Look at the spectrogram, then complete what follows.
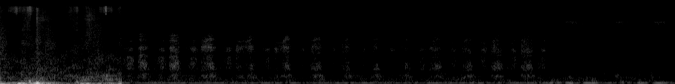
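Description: Shiba Inu panting softly and quickly, about seven breaths a second, stopping near the end; a louder burst of rustling noise fills the first second.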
